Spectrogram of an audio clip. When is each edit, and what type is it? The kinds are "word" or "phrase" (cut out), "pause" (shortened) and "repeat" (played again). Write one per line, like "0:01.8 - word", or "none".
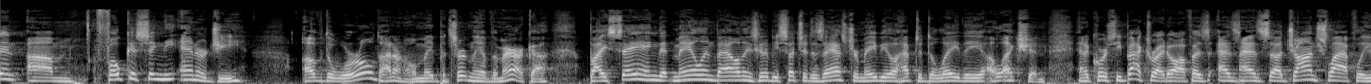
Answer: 0:12.4 - word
